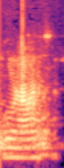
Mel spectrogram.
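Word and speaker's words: गुणान्: वक्तुम गुणान, गुणान पर रुकना है क्योंकि हलंत है ना।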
